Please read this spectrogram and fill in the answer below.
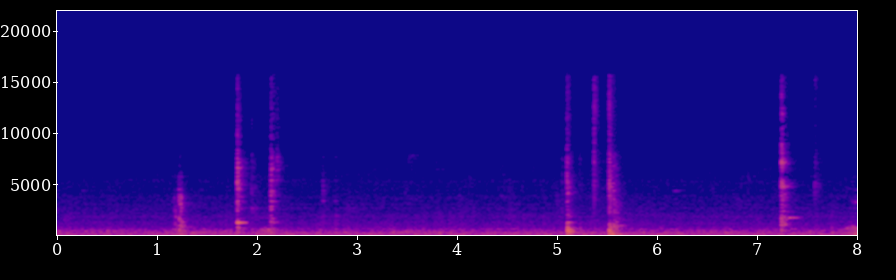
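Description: A few sharp clinks and knocks of dishes and utensils being handled, spaced out over several seconds, over a low steady hum.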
